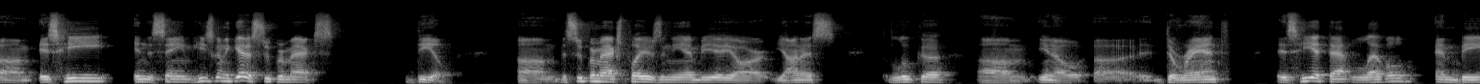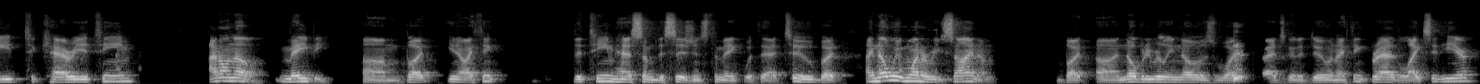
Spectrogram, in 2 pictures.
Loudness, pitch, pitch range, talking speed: -22 LUFS, 115 Hz, 105-140 Hz, 170 wpm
